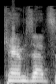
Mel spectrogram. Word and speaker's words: Khamzat: This has been Kaz, I, I, keep mispronouncing his name. I want to say Kazmat. Khamzats, this is his third fight in, I think, 66 days.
